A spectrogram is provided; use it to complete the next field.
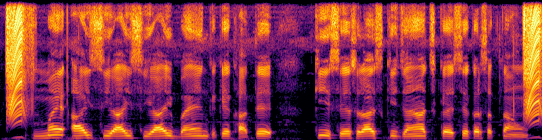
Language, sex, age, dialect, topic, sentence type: Hindi, female, 18-24, Awadhi Bundeli, banking, question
